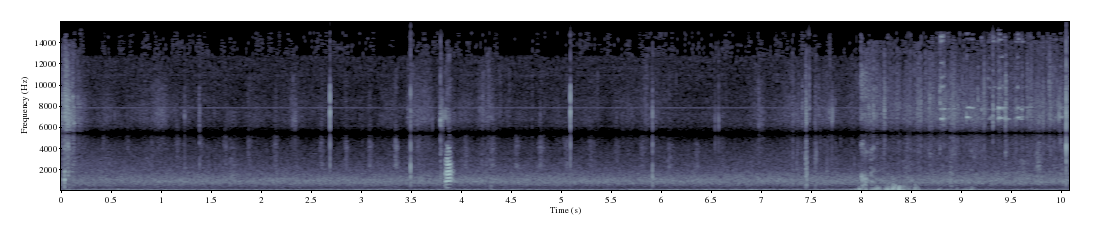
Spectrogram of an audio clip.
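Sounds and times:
wind on microphone: 0:07.6 - 0:10.0.

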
